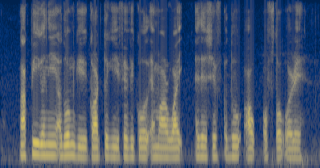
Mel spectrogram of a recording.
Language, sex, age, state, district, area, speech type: Manipuri, male, 18-30, Manipur, Churachandpur, rural, read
